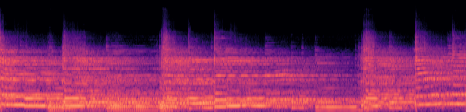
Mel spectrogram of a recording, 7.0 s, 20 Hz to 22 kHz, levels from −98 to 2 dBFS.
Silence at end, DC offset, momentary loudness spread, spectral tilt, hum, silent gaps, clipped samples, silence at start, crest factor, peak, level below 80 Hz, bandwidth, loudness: 0 s; under 0.1%; 7 LU; -7 dB/octave; none; none; under 0.1%; 0 s; 12 dB; -10 dBFS; -64 dBFS; 7.2 kHz; -24 LUFS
